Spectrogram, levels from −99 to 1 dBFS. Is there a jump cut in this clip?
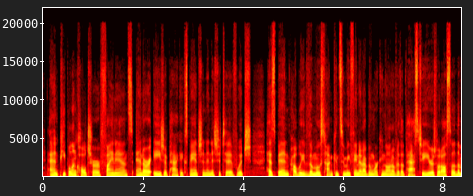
no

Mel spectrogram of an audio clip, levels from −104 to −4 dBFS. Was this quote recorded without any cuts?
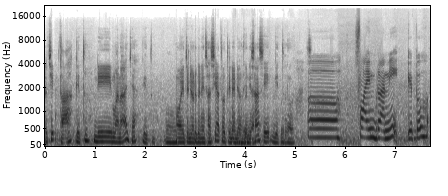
no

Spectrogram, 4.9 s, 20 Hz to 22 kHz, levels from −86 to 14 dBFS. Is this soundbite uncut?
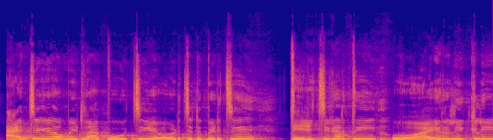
yes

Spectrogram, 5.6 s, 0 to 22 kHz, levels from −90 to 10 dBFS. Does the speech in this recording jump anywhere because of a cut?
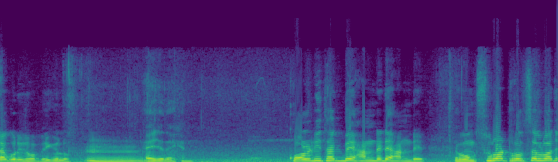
no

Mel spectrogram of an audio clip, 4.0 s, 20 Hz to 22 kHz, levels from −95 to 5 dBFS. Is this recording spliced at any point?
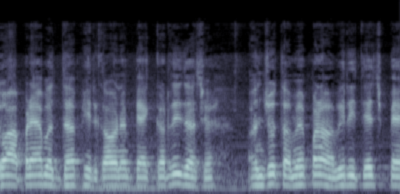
no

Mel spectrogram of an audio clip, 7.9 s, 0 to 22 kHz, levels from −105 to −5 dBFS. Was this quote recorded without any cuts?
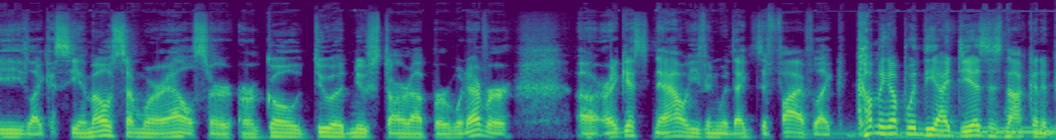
no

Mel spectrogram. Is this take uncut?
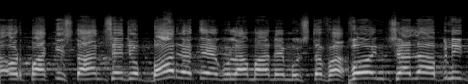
no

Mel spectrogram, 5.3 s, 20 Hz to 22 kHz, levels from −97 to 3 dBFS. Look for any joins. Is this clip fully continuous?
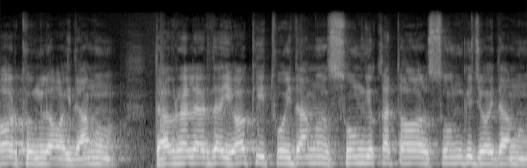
yes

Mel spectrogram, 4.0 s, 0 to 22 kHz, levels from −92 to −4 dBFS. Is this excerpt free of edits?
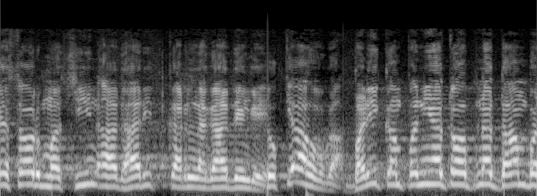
no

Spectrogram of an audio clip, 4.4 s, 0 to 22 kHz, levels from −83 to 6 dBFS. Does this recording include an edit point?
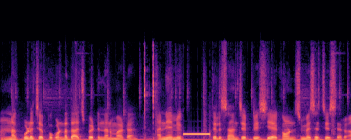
yes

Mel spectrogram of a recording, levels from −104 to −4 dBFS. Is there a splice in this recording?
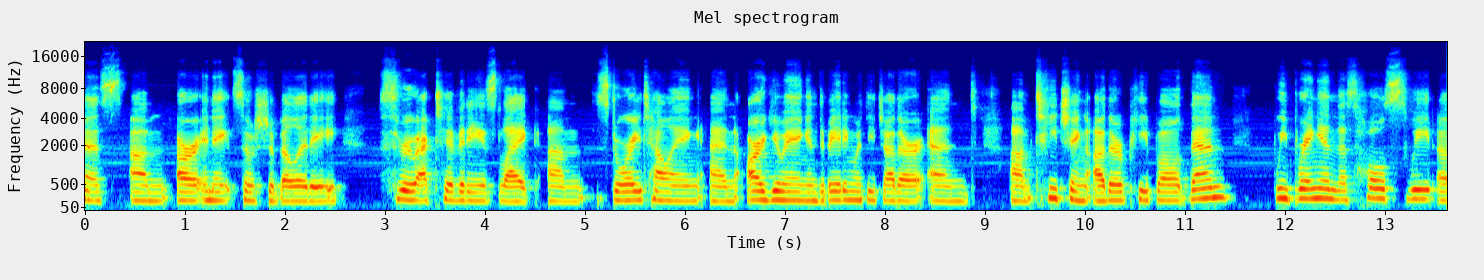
no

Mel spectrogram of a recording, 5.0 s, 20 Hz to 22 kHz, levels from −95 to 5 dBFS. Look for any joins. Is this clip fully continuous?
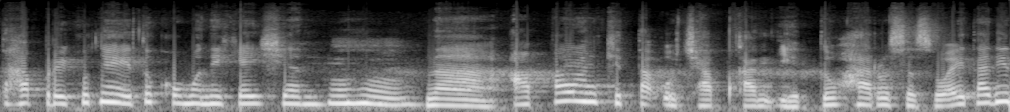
yes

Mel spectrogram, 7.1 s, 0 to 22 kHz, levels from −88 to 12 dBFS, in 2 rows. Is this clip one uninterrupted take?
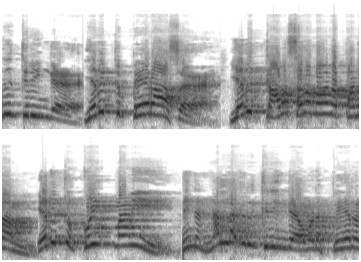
no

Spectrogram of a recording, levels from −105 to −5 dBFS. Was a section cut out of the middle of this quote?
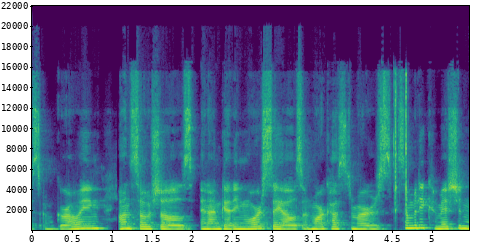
yes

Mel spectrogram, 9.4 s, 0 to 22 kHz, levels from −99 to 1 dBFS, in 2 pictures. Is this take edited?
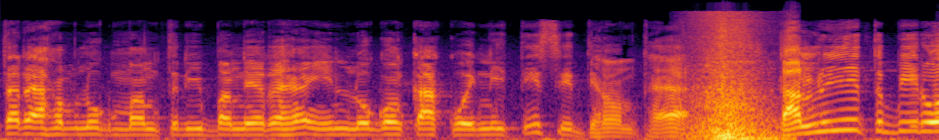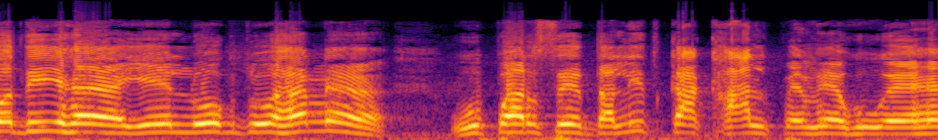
yes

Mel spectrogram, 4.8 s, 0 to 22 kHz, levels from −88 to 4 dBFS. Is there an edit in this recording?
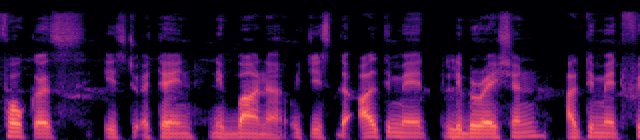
yes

